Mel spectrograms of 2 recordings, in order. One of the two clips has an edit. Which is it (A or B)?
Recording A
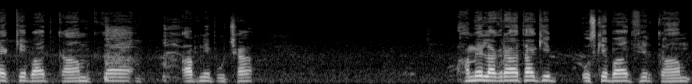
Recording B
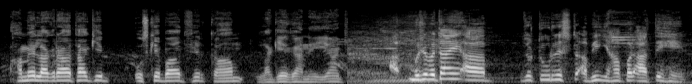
B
